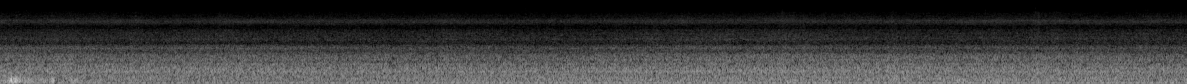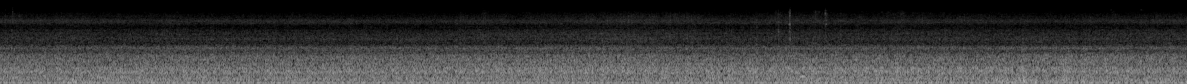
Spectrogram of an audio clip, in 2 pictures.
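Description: Steady hum and hiss of trains standing at a station platform, a steam locomotive among them, with no distinct knocks, whistles or departures.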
